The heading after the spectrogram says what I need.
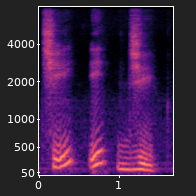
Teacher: Pense, por exemplo, no som de T e no som de D. que antes do som de I, em grande parte do Brasil, viram ti e di.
